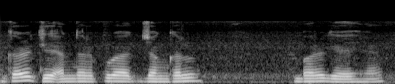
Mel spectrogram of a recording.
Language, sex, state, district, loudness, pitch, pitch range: Hindi, male, Arunachal Pradesh, Lower Dibang Valley, -14 LUFS, 140 Hz, 130-145 Hz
